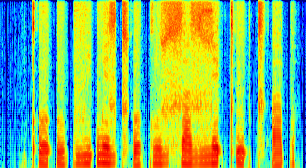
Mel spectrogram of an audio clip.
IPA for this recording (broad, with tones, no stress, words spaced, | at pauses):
kʼo˩ʔu˧p vi˥ʔ we˧zt͡sʼo˩ku˧z sa˧zɮe˥ʔtʼɯ˧ʔ t͡sʼa˩p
